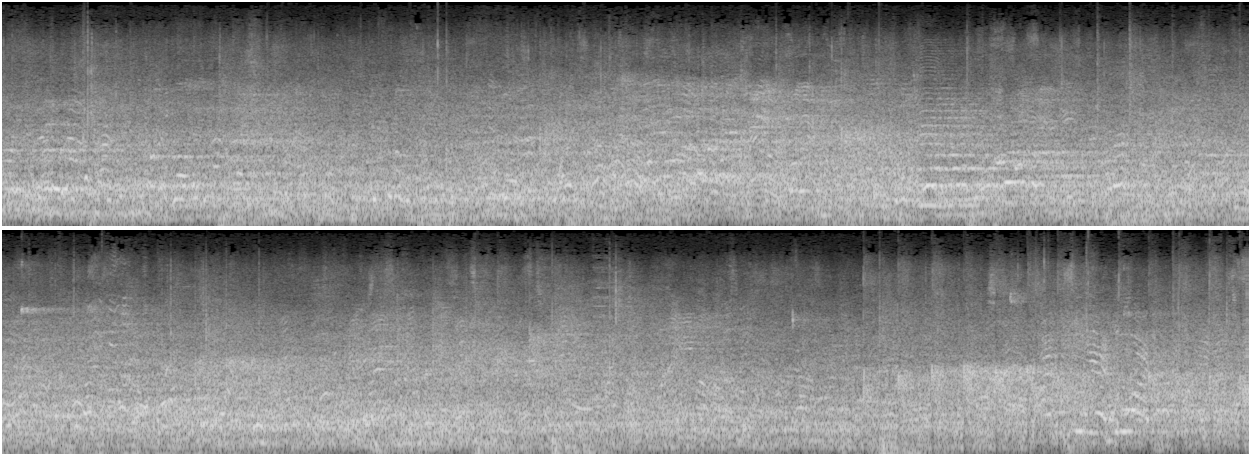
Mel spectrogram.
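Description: A crowd of young women chatters and calls out in a large echoing hall.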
